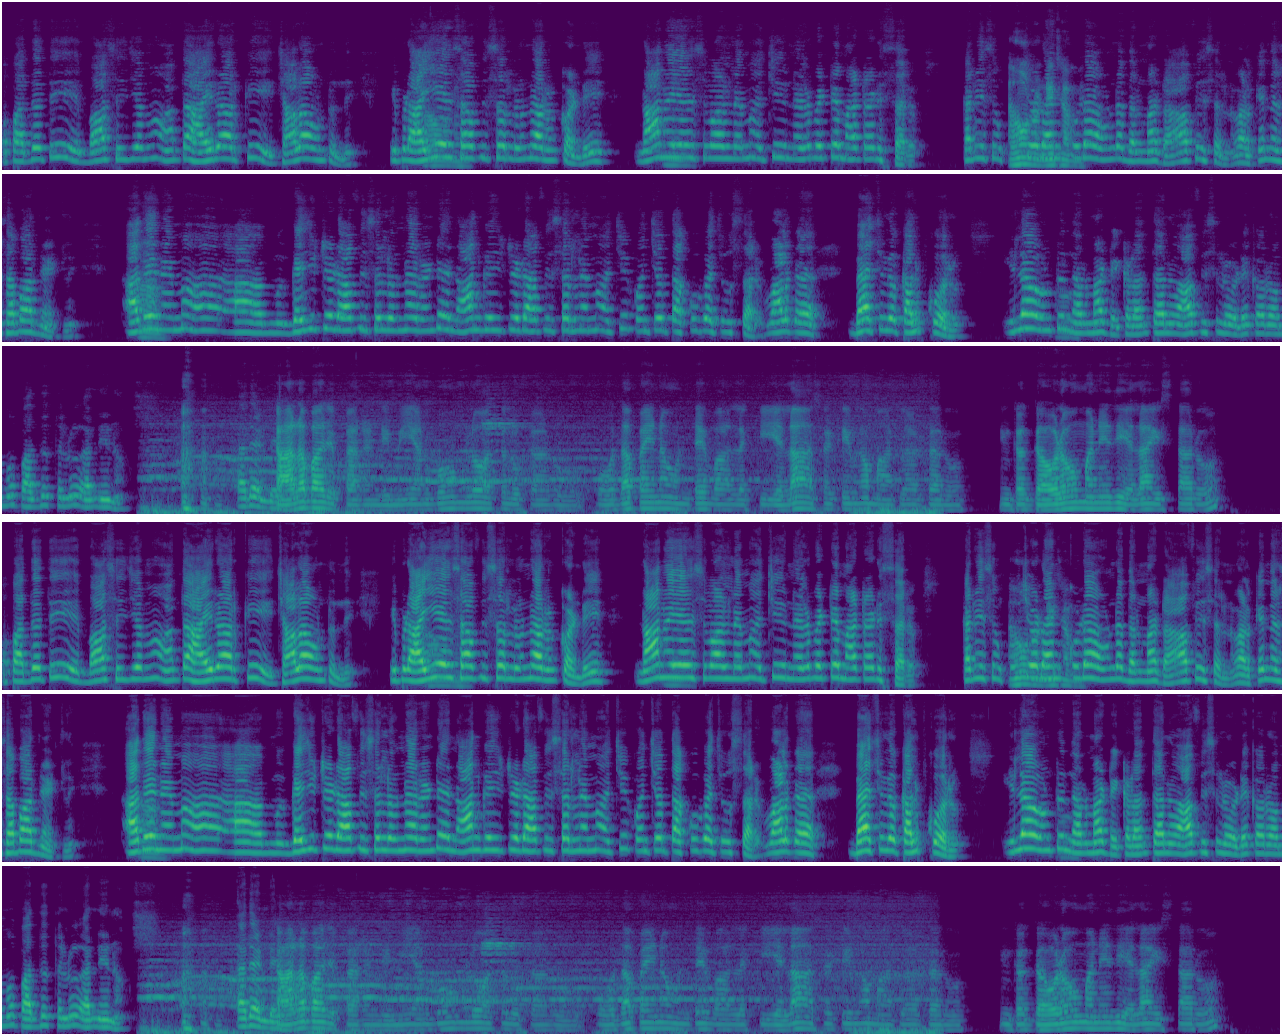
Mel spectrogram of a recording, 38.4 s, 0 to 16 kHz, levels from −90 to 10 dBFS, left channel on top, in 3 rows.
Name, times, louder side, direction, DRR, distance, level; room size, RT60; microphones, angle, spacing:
voice 1, 0.0-3.5 3.9-6.0 6.3-9.1 9.6-13.5 14.0-20.9 21.3-22.4 22.8-26.8 27.9-28.4, right 5 dB, 55° right, 0.3 m, -27 dB
voice 2, 10.1-10.8 14.2-14.4 23.4-23.5 27.4-27.8 28.3-35.2 35.6-37.8, left 2 dB, 45° left, 0.7 m, -36 dB
sound 1, 26.9-35.0, right 3 dB, 25° right, 0.8 m, -45 dB
2.4 x 2.2 x 3.8 m
head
